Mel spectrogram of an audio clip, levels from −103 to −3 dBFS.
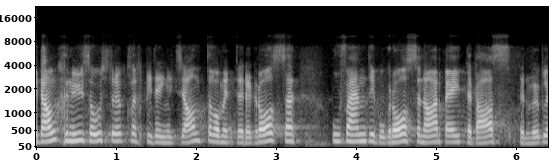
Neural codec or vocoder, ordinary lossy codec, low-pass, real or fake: codec, 16 kHz, 2 kbps, FreqCodec, larger model; Opus, 32 kbps; 7.2 kHz; fake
